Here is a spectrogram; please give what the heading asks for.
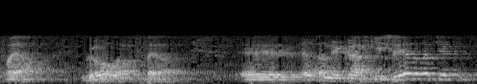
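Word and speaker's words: Furr: Есть такой исследователь Гровер Фурр, по-русски пишем Гровер Фурр, а по-английски пишется соответствующие латинские буквы, читается Ферр.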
